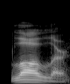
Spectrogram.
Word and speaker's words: Lawler: know lawyer a law lawyer how do I pronounce his name Lawler Lawler thank you uh and uh Undertaker you know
